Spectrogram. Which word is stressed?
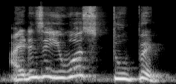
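stupid. The word 'stupid' carries the main stress. A different insult was meant. "Maybe you're an idiot, but I didn't say you were stupid at least"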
